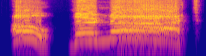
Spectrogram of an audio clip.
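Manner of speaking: loud, drawn-out mock revelation; big exasperated holler; sarcastic shout. Real, not acted. Sarcastic answer to own challenge.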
